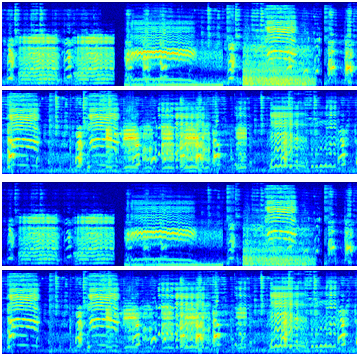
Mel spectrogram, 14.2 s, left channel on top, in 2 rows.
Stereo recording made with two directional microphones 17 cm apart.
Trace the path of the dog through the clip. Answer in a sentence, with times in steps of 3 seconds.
You can hear the dog on the left from 0 s, in the centre from 9 s and on the right from 12 s.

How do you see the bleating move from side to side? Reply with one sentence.
You can hear the bleating move from left to right.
